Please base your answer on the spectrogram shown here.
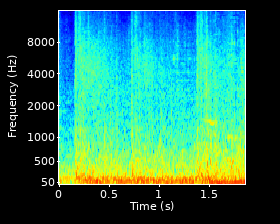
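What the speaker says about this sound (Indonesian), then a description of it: "dengan bom asap yang dilemparkan oleh Kagiribi" A smoke bomb bursts in an action film scene, a loud dull boom that fills the clip with dense, sustained rumble and a couple of sharper thuds layered through it, no speech.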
